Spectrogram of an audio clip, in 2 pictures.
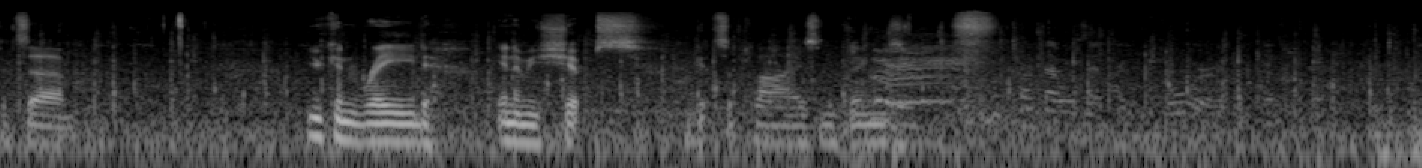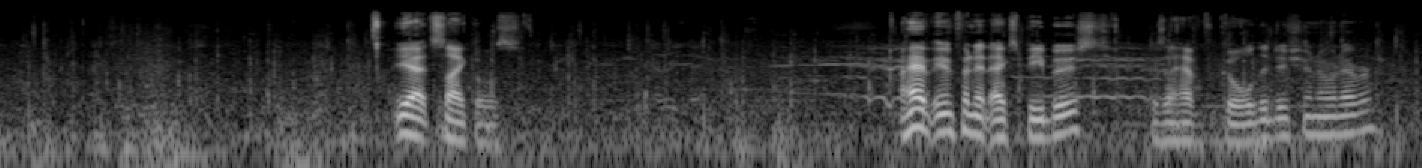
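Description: A horse-drawn carriage rattles steadily along a cobbled street.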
